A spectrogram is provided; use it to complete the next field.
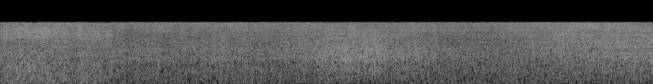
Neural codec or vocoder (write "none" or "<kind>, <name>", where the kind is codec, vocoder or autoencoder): none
